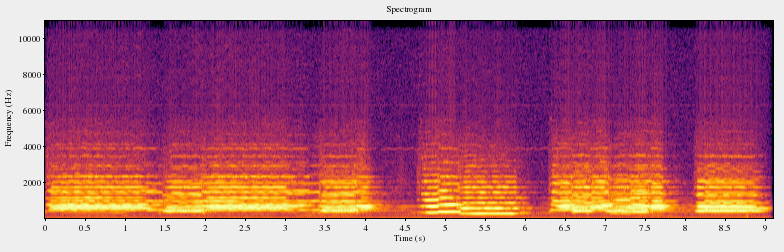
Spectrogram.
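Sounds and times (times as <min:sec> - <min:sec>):
mellotron flute note D4: 0:00.0 - 0:09.0.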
